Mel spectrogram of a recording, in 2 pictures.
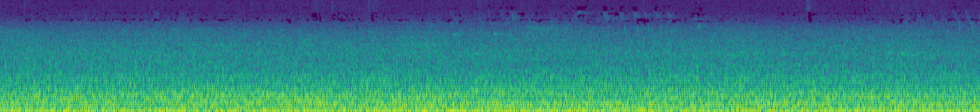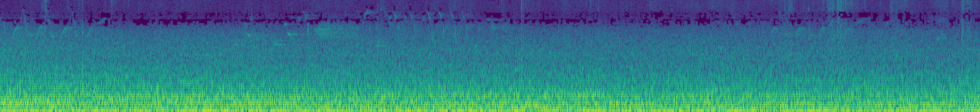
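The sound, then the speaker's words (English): A freight train carrying double-stacked shipping containers, little ones and big ones, rumbles steadily past, a loud, continuous low roar with rattling clatter that holds constant for the whole stretch, no voices on top. “That's containers. They carry them on trucks and ships, but they're double stacked.”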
